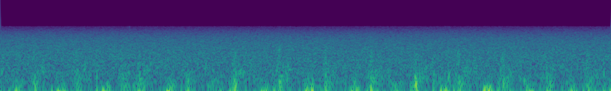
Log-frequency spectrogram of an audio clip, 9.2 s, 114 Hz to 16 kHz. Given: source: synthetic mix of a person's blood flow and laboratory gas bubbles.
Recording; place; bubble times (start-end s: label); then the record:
Doppler ultrasound of blood flow; precordium
6.66-6.78 s: bubbles
From the record:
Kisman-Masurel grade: 112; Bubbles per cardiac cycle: 1 to 2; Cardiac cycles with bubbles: 1 to 10%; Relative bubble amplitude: moderate (0.250 to 0.450); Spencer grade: 1 (occasional bubble signal discernible with the cardiac motion signal, with majority of cardiac periods free of bubbles); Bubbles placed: anywhere in the cardiac cycle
